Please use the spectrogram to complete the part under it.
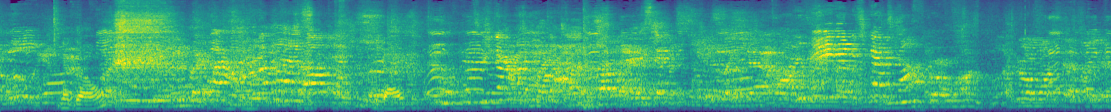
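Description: Children chatter and call out all at once.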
